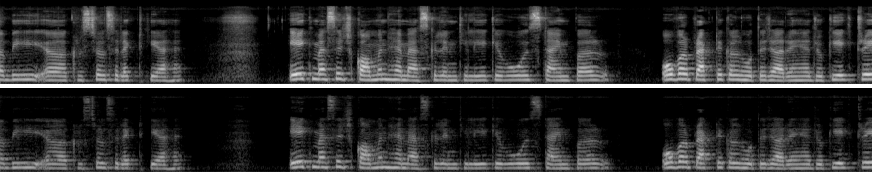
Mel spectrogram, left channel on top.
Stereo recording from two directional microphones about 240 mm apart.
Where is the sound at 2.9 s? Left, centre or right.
Left.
